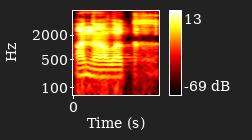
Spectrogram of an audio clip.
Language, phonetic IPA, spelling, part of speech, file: Russian, [ɐˈnaɫək], аналог, noun, Ru-ана́лог.ogg
- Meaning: 1. analogue 2. counterpart 3. equivalent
